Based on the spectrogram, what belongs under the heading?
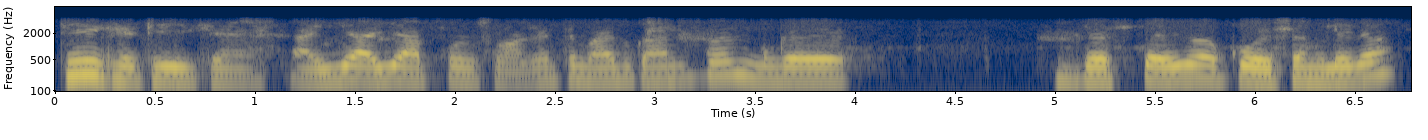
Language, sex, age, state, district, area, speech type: Hindi, male, 18-30, Uttar Pradesh, Prayagraj, urban, conversation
